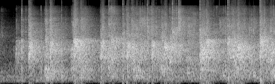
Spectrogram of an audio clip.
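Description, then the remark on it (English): An audience applauds with dense, overlapping claps in a steady burst lasting a few seconds, fairly loud, with no one speaking over it. “If you would have felt comfortable and okay with that, go ahead and applaud.”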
